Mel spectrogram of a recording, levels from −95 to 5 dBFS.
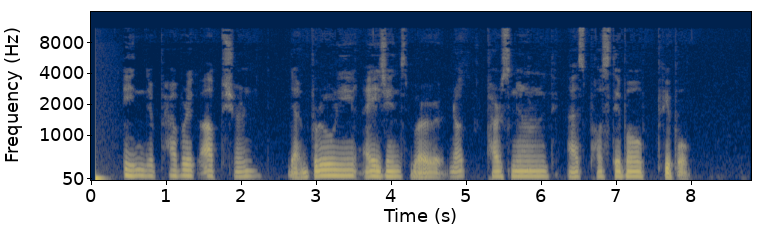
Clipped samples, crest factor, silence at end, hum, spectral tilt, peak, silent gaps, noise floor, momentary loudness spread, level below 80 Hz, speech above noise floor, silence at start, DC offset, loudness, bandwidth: under 0.1%; 18 dB; 0.8 s; none; -7.5 dB/octave; -8 dBFS; none; -69 dBFS; 10 LU; -38 dBFS; 43 dB; 0.05 s; under 0.1%; -27 LUFS; 11.5 kHz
